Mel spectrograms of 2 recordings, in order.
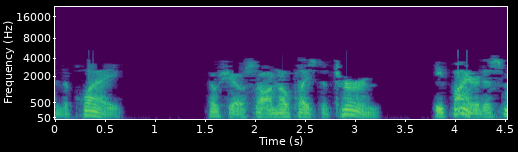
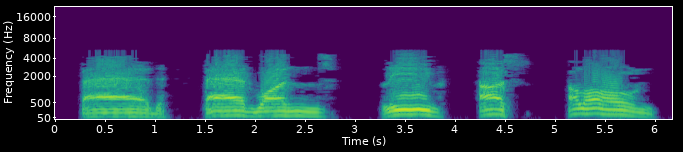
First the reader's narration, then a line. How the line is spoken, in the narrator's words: It was a roar of rejection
